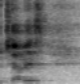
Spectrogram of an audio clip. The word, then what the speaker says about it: Chávez: Chávez, el apellido Chávez lleva acento en la A, V y Z.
